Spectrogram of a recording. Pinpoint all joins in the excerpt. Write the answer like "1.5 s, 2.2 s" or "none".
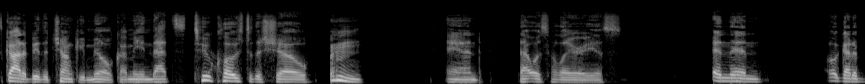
none

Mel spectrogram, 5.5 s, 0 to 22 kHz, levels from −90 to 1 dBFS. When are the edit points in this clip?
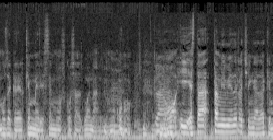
2.5 s

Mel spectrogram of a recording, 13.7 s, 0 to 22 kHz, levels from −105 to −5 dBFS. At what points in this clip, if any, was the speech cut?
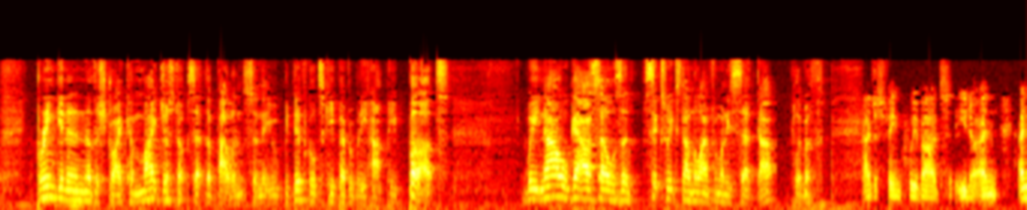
10.3 s, 11.5 s, 12.8 s

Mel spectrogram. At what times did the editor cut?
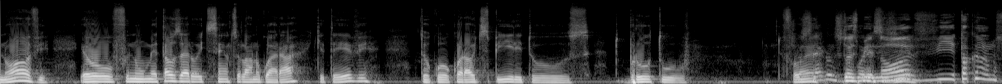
none

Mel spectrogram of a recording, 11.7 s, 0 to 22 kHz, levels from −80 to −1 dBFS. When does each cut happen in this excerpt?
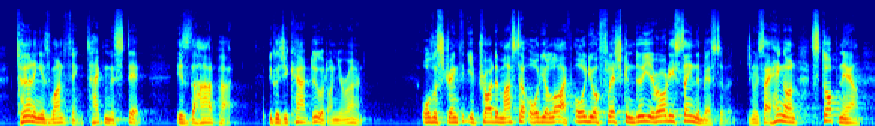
10.0 s

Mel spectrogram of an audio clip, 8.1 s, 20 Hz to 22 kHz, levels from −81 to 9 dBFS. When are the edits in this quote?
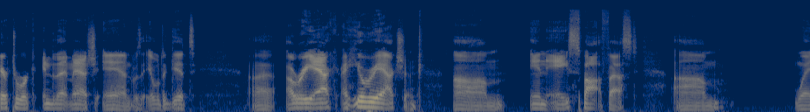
none

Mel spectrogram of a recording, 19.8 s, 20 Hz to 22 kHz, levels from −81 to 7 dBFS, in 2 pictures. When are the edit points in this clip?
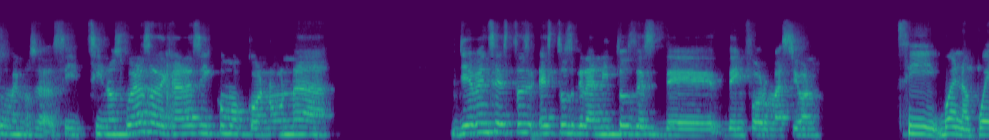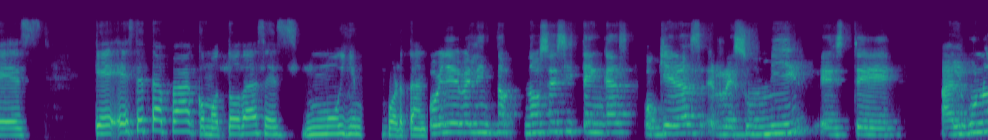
14.2 s, 16.3 s

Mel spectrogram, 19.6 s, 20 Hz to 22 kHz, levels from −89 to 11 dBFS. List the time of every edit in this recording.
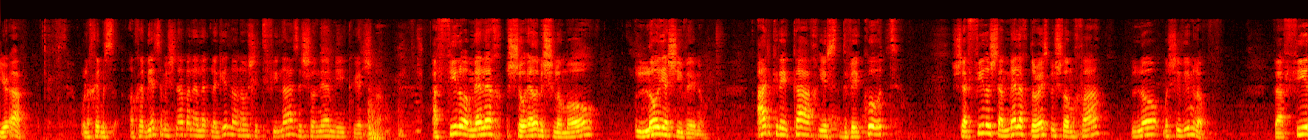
6.3 s

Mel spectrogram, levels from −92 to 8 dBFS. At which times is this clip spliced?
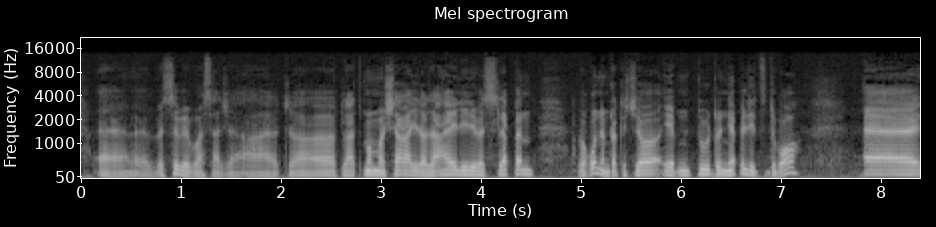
4.9 s, 6.3 s

